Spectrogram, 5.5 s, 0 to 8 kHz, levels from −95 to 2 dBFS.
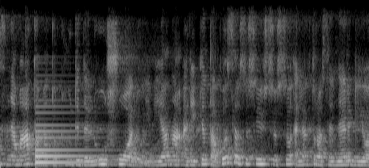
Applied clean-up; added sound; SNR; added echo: none; Piano; 1 dB; reverberation time 1.3 s.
